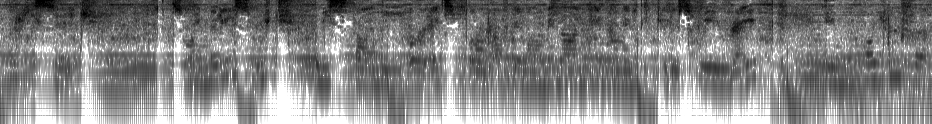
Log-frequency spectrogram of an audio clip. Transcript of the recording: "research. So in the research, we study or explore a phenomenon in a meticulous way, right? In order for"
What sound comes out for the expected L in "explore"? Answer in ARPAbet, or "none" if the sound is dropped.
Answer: none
